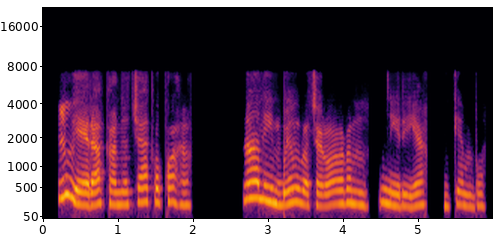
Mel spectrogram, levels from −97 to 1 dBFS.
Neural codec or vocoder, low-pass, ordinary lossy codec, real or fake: codec, 16 kHz, 1 kbps, X-Codec, HuBERT features, trained on balanced general audio; 7.2 kHz; none; fake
